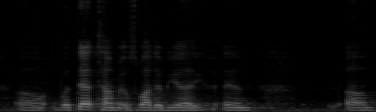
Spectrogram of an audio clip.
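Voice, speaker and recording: A woman with a Southern US accent, fairly low in pitch and fairly slow, over noticeable background noise. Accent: Southern US (Georgia). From US South, Rome, Georgia. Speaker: church member interviewee. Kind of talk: oral history interview. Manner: halting, with fillers.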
